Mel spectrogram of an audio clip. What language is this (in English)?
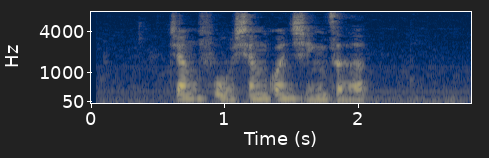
Chinese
